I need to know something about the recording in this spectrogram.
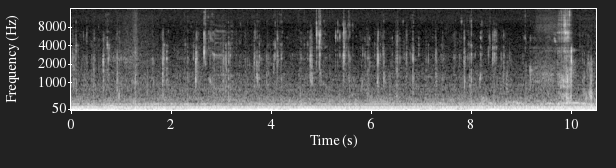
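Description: Mapo tofu being chewed with the mouth closed: faint, scattered wet clicks. Near the end, a short sip of warm honey lemon tea from a glass jar.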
